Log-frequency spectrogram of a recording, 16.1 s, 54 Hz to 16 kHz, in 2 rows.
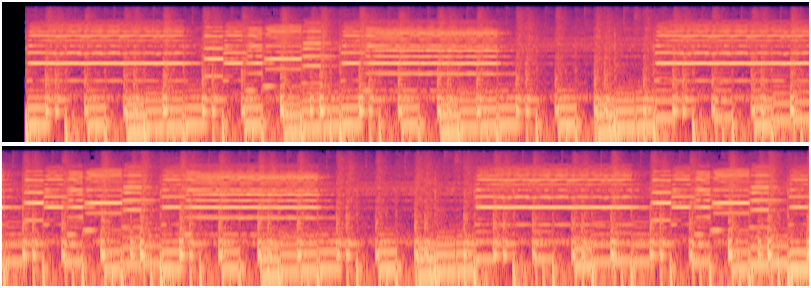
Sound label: blues harp 8beat A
